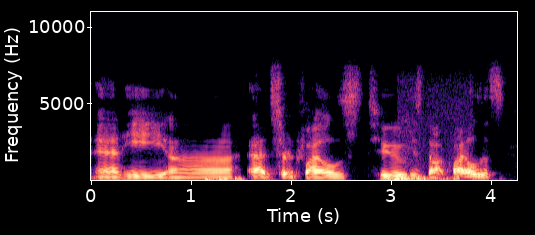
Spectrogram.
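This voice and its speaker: A man's voice: on the low side, little pitch movement, measured pace, warm tone, slight background noise. A man in a casual group discussion on a call who speaks hesitantly, with many fillers. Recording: dull lo-fi call audio.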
